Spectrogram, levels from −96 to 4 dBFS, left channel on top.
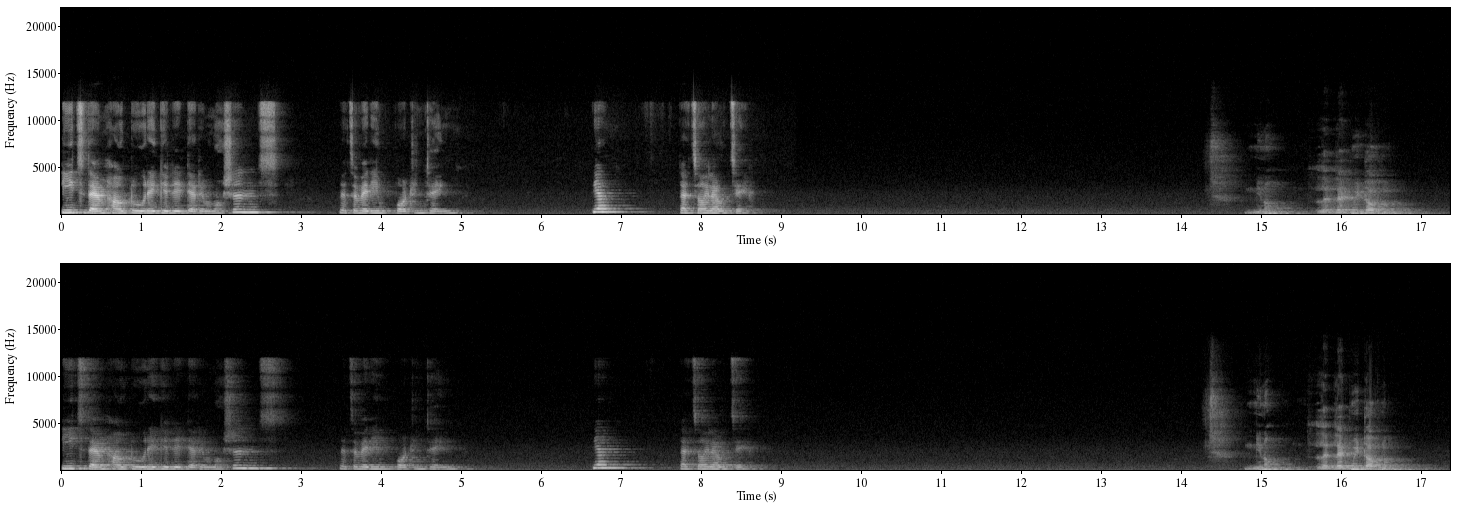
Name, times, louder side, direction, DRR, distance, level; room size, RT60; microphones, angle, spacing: voice 1, 0.0-2.7 3.5-5.0 6.6-7.0 7.7-8.6, left 7 dB, 70° left, 0.3 m, -26 dB
voice 2, 14.3-15.1 15.7-16.6, right 1 dB, 80° right, 1.4 m, -33 dB
7.5 x 5.9 x 7.4 m
head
